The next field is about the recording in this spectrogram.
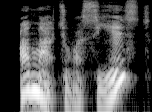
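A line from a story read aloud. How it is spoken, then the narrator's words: Indignant question. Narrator (Russian): возмущенно спросил он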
